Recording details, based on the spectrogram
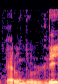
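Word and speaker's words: Bernoulli: 우리가 베르누이 방정식이라고 합니다 프랑스 사람이기 때문에 이거 베르누이 이렇게 하지 않고 베르 누이라고 해서 이렇게 발음을 합니다 베르누이 방정식에 해당하는 거죠이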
